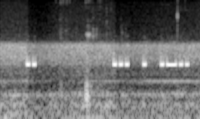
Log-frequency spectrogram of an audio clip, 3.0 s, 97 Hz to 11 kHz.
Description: Morse code, heard as a keyed tone, about 26 wpm, spaced as for 21 wpm, 850 Hz, with radio noise. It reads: I SEL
